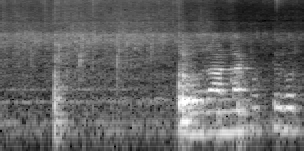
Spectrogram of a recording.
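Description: Pieces of fish frying in oil in an open pan, sizzling steadily, with one short click a little under half a second in.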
